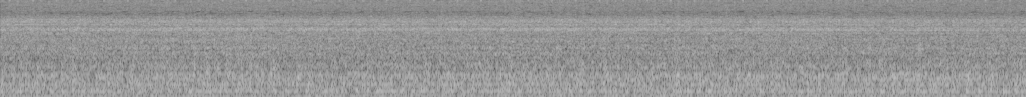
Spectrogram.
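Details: Oldsmobile after vacuum leak repair: even, steady idle with a smooth low hum and no hiss or surging; the engine sounds settled and quiet.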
